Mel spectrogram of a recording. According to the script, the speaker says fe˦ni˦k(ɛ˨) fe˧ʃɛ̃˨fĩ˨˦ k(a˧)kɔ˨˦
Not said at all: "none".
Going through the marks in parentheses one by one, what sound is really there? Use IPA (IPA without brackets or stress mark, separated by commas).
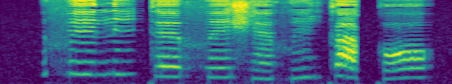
ɛ˧, a˦˨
